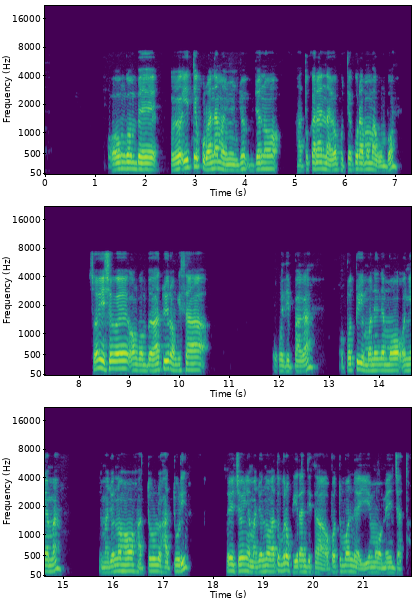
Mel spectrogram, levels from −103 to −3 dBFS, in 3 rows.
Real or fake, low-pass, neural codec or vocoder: real; 7.2 kHz; none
